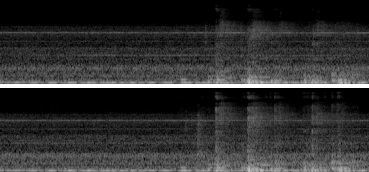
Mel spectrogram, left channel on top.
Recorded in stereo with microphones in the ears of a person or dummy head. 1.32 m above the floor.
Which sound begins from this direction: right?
Running footsteps, at 1.8 s.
